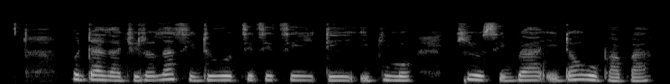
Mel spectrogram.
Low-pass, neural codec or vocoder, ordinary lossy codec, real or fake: 7.2 kHz; none; none; real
